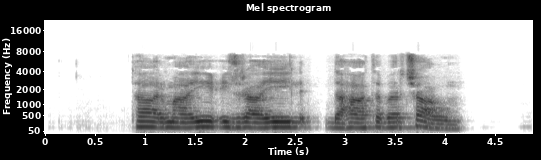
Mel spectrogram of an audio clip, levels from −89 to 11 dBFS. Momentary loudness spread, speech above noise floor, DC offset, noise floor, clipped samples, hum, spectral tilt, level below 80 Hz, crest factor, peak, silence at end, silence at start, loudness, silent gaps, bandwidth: 9 LU; 70 dB; under 0.1%; -83 dBFS; under 0.1%; none; -5.5 dB/octave; -58 dBFS; 14 dB; 0 dBFS; 0.7 s; 0.9 s; -13 LUFS; none; 7.8 kHz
